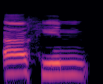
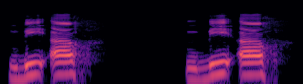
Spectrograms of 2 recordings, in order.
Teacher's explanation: با زیر بی، حمزہ زبر آ، بی آ، خا دو زیر خن، بی آخن، بی آخن۔ تو وقف کریں گے تو خا کو ساکن کریں گے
